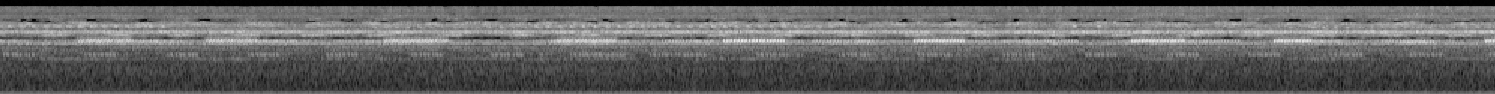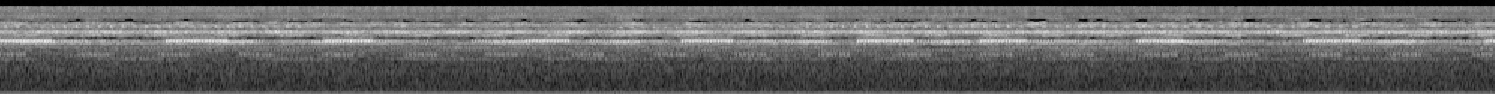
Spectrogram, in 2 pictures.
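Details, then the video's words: Evening cricket chorus in a peaceful park: continuous shrill trilling, layered high tones throbbing in brief repeated pulses about once a second, the loudness rising and dipping gently over a faint steady hiss. "Cricket Sounds in a Peaceful Park"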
